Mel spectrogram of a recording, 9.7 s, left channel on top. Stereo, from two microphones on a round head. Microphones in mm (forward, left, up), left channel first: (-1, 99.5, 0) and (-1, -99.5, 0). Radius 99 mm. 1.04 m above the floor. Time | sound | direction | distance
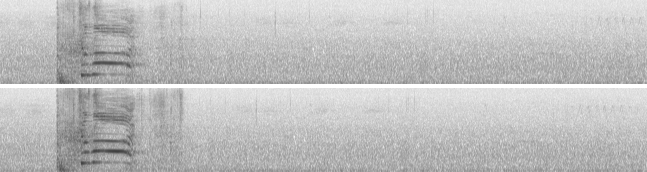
0.8 | a shout | 15° right (ahead or behind) | 1.3 m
